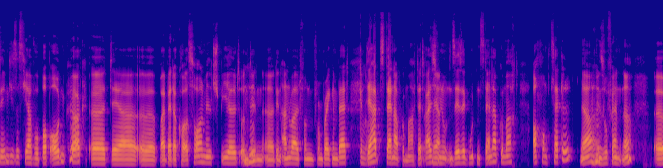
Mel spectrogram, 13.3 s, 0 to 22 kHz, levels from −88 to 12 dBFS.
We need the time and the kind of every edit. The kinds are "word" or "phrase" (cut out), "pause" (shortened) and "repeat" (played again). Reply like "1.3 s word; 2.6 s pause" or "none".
none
